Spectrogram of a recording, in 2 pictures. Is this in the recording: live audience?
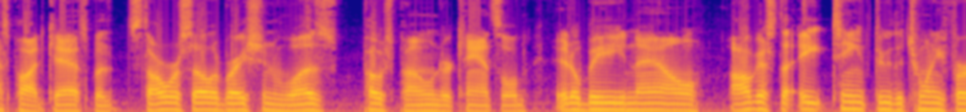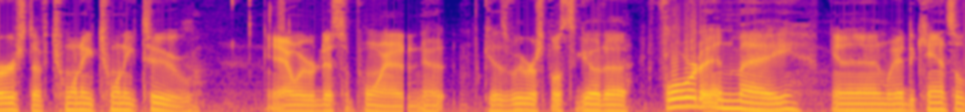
no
